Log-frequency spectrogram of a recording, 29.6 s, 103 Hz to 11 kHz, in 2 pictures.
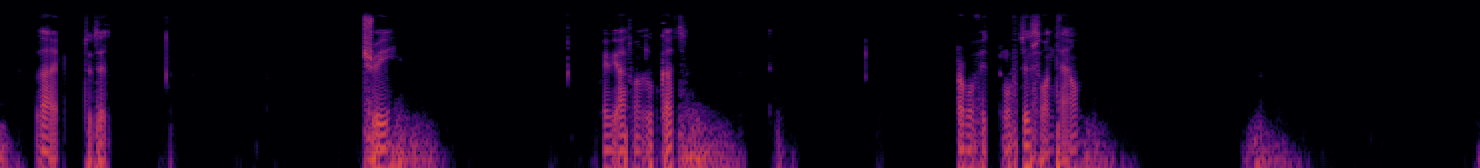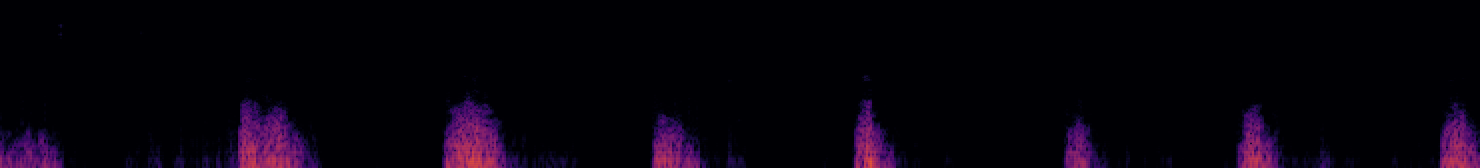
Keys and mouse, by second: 4.0 Tab, 5.5 Tab, 6.3 ctrl+r, 16.9 KP_1, 17.6 KP_1, 18.4 g, 21.1-22.3 middle drag, 22.3 Tab, 22.6 Tab, 24.9-29.6 middle drag.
